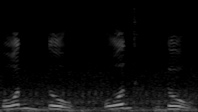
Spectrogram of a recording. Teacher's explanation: এখানে এই যে দ, এই ব্যঞ্জন বর্ণটির সাথে যুক্ত হয়েছে জফলা, এই দকেই দুবার এখানে উচ্চারণ করাবে এই শব্দটিতে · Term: দুবার উচ্চারণ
